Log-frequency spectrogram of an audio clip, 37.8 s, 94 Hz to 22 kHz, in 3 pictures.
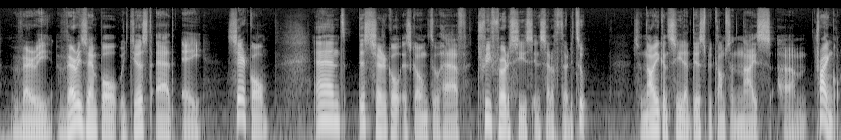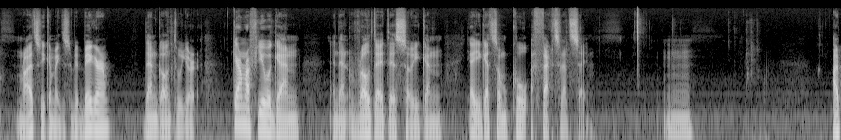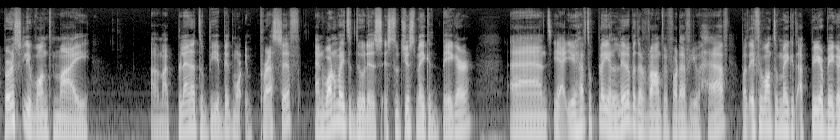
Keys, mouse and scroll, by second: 1.8-3.4 middle drag, 3.4 shift+a, 3.9-4.6 shift+middle drag, 4.6-5.1 scroll up 4, 8.5-9.6 drag, 9.6 z, 12.5 s, 15.0 KP_0, 16.6 r, 17.8 r, 19.2 r, 20.9 r, 22.6 r, 23.6 r, 26.8 right click, 33.2-33.8 right drag, 33.8 g.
